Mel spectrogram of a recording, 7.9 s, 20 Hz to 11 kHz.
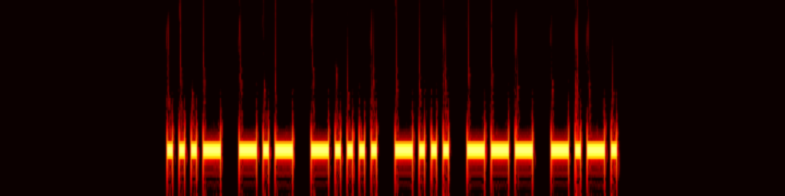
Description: Morse code, heard as a keyed tone, about 21 wpm, 700 Hz. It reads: VK6BOC
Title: DXCC-100 Call Signs - 6 Characters - 20wpm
